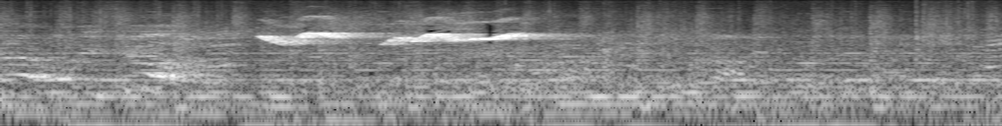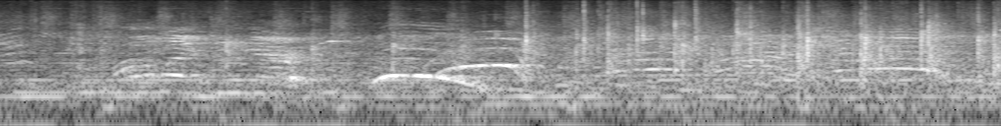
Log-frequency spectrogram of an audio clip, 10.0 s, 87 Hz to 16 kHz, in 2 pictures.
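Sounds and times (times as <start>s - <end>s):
background music with low beat: 0.0s - 10.0s
high rising whistles: 1.3s - 2.8s.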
